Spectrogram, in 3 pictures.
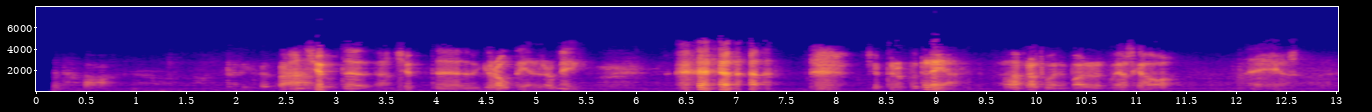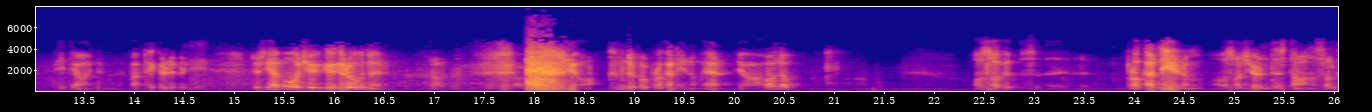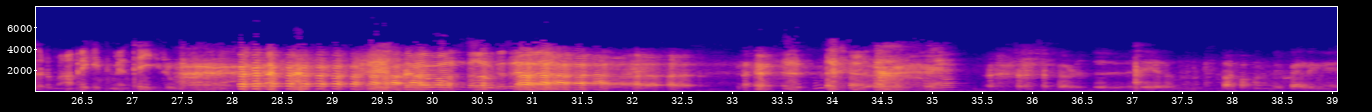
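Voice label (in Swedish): Rolfstorp Halland, dialekter; Folkminnen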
